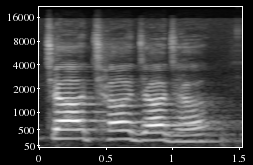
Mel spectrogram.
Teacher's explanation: इसलिए होते हैं चा, छा, जा और झा क्योंकि स्पर्श में है और घर्षण के साथ बोले जाते हैं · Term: स्पर्श संघर्षी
